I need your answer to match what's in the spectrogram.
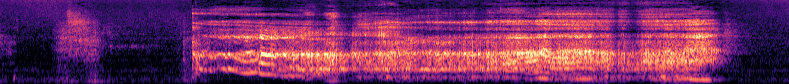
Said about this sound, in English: I just got nervous. It's okay. Just do the breathing exercises.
